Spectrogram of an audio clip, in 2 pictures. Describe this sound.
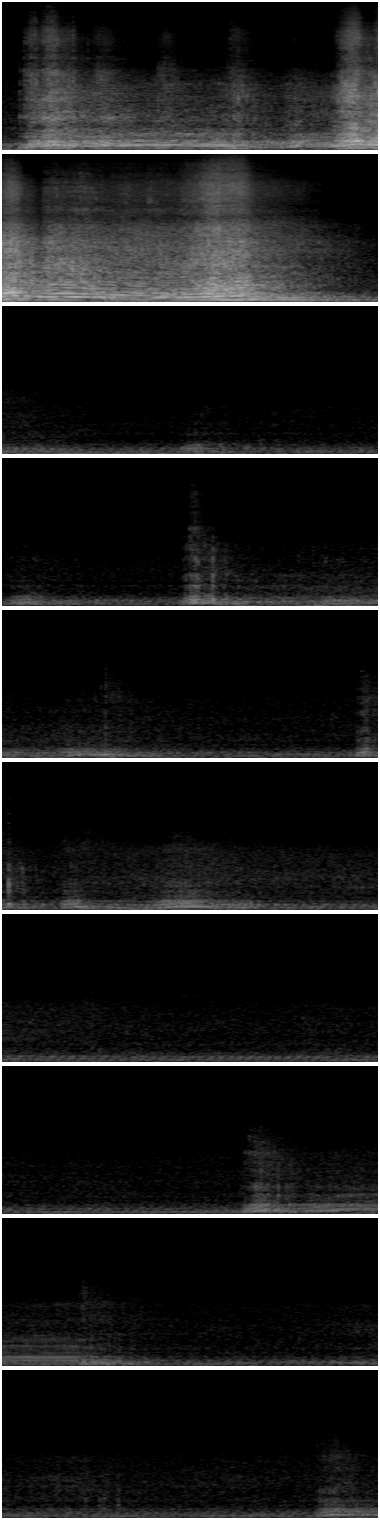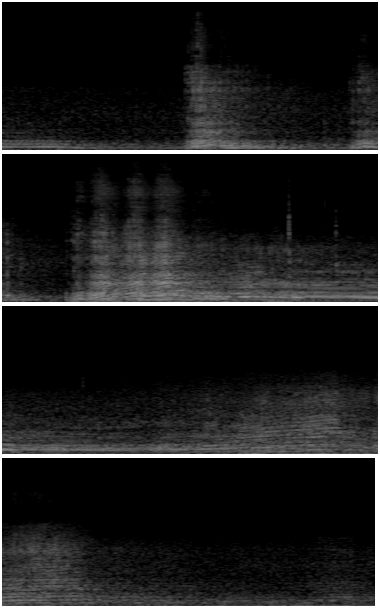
Motorcycle Revving
It's a motorcycle...revving
cycle, echo, engine, loud, motor, rev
